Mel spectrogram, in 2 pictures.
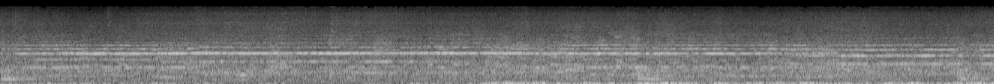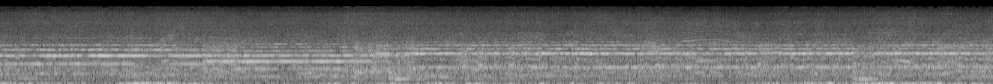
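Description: A large crowd of men and women chatters outdoors.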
